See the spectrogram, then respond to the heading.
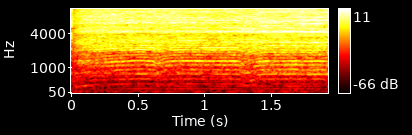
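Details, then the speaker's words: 50cc scooter starter motor bench-tested on temporary wiring: high, even electric whir with a fine buzz, spinning freely and turning a screwdriver; the starter motor turns fine. "all right so just as a quick test uh oh what's happening okay it's spins the screwdriver"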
